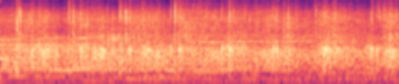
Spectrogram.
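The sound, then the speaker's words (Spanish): Audience applause at a gathering of Chilean improvising folk poets, honouring a female performer: sustained, fairly soft clapping with a steady texture and small bursts throughout. “Un aplauso para Ceci.”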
